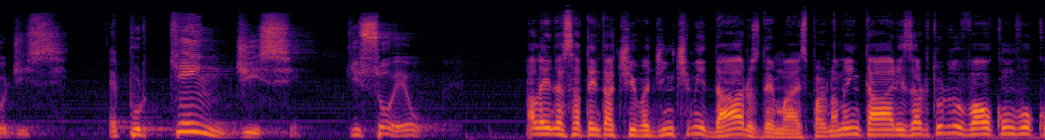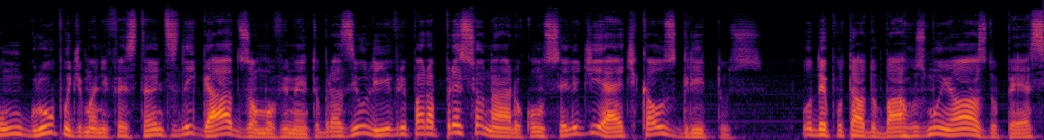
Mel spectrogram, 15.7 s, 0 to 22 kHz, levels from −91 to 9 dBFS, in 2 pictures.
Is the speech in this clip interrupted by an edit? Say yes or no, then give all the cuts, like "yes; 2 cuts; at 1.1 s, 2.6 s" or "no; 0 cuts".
no; 0 cuts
